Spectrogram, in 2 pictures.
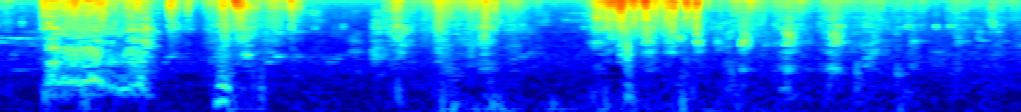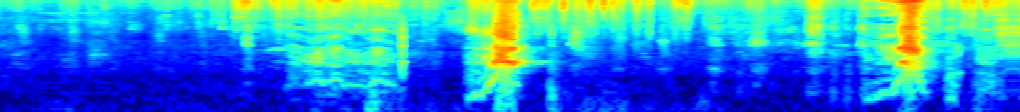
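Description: A small dog barking in short, sharp barks, with two loud barks in the last third.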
